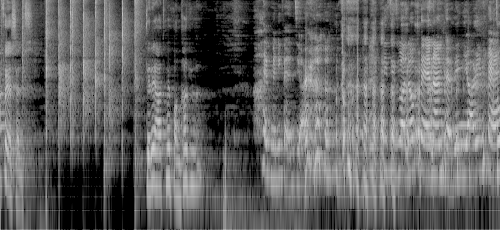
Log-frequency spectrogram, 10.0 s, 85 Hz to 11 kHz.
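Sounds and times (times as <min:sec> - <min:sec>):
hands clapping: 0:00.3 - 0:03.0.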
